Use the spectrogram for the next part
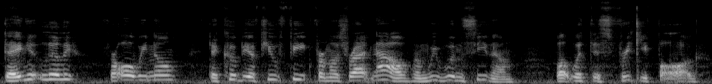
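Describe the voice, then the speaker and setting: A man's voice: sits high, normal speed, warm tone, breathy edge, voice pushed up. A man voicing a blunt, caring but exasperated boy with a colloquial, sardonic delivery in an audiobook. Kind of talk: audiobook character dialogue.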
